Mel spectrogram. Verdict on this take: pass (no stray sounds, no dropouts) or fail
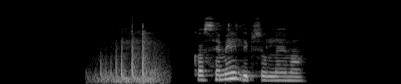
fail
